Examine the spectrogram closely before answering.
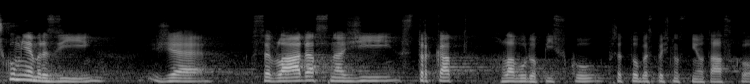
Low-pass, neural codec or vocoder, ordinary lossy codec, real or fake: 10.8 kHz; none; MP3, 64 kbps; real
